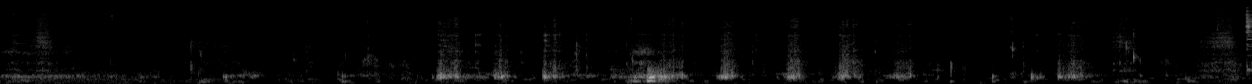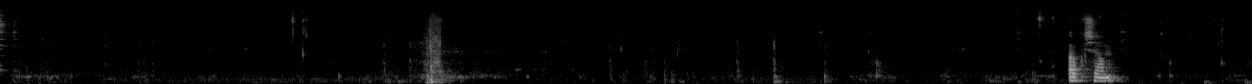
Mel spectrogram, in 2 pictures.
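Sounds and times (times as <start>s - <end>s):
chewing food: 1.9s - 11.9s, 12.8s - 16.2s, 17.1s - 23.2s, 24.0s - 25.0s
fork scraping and clinking on plate: 12.3s - 13.2s.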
